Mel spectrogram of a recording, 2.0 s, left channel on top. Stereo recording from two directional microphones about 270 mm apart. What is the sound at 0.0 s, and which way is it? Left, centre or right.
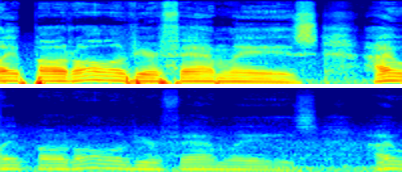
Speech, left.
